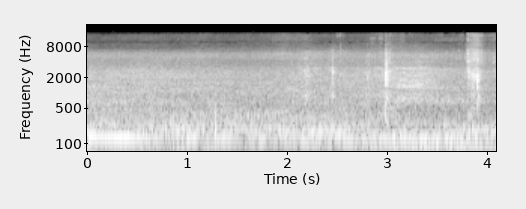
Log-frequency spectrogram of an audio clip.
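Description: A steady low motor hum, with several sharp clicks in the second half.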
